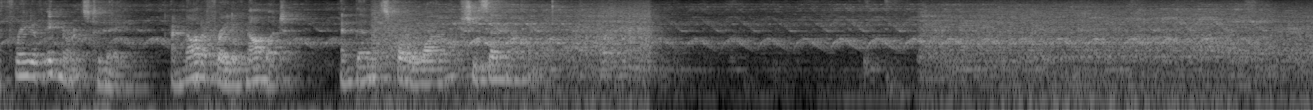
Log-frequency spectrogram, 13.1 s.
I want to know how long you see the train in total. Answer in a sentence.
You can hear the train for 7 seconds altogether.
